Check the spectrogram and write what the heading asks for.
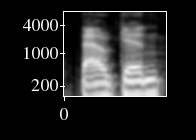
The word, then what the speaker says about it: Bergen: this is the city of Bergen in Norway apparently it's pronounced more like ban in Norwegian but I'm not going to try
